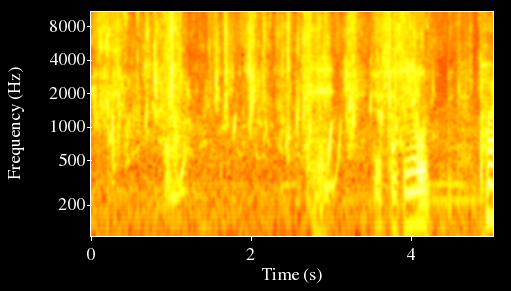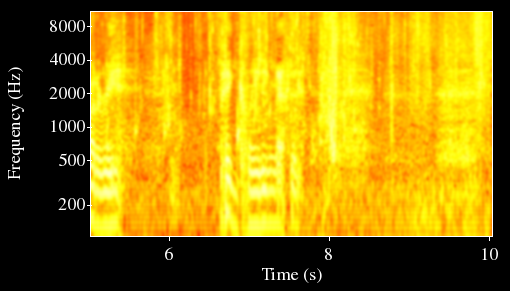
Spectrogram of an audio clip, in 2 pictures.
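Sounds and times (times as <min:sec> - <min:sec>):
sharp water splash: 0:00.0 - 0:08.6
stream water splashing and trickling: 0:00.0 - 0:10.0.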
